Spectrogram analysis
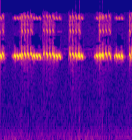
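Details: Cricket trilling in brief clustered bursts: high, buzzy pulsed chirps running almost together with short gaps, clean and loud.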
